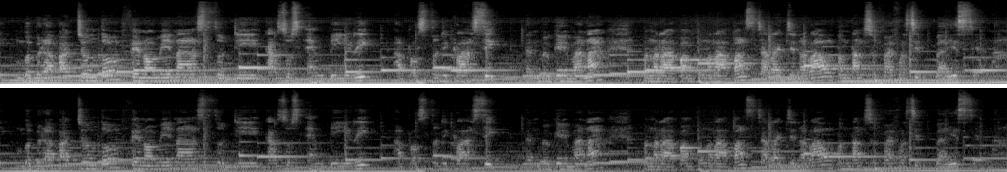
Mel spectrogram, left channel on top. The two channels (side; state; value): right; quieter; 8.0 dB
